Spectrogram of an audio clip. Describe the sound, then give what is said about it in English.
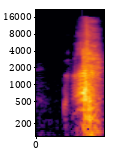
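A single sharp, fairly loud sneeze, with a brief intake of breath just before the explosive burst, which then trails off quickly into silence. “I've got to sneeze.”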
